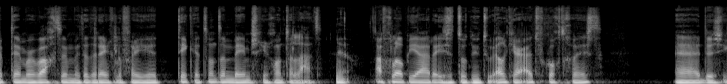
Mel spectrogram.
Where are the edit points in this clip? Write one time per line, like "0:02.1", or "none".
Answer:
none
